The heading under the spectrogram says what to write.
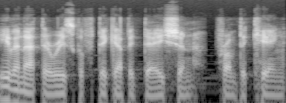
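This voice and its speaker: Music plays in the background as a man speaks. He keeps a moderate pace with ordinary pitch variation. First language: Finnish. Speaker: book reviewer. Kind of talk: video review monologue.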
